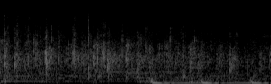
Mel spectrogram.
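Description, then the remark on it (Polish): A crowd applauds steadily as a commemorative photo is taken, dense overlapping claps forming a continuous, even wash of sound, with a low hum entering partway through. “I wielkie brawa. Wielkie brawa.”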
